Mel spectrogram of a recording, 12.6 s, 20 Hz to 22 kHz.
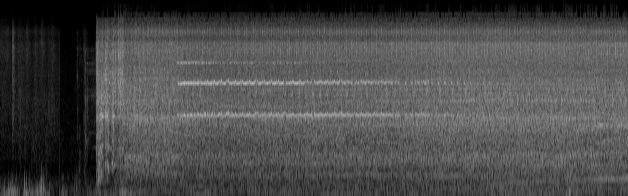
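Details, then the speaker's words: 2015 Volvo V60 T5 2.0T at idle, mic in the engine bay near the top of the crankcase: a loud high, steady whistle or squeal over the idle. Belt conditioner did not change it. The cause is a failed breather box/oil separator. "On the way back from the park, heard a loud whistle slash squealing type sound coming top area of the crankcase here in the engine bay."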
